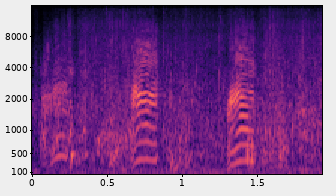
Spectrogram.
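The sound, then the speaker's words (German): Ducks living in a city give two loud, nasal quacks, each a short harsh burst with a slightly descending tone, separated by about half a second over a steady low background. “Enten.”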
